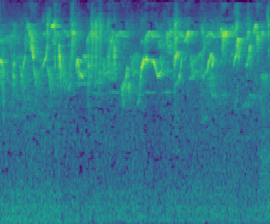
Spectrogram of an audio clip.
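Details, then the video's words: Loud, lively white-eye song used as a lure for silent birds: fast, high-pitched jumbled warbling of rising and falling chirps, tumbling on without a break, with little other sound. "BURUNG PLECI DAPUT GACOR NGALAS NEMBAK"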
